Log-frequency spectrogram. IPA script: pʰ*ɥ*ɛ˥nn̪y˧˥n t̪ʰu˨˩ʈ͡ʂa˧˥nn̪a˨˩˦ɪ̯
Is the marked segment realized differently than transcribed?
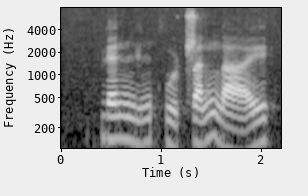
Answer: no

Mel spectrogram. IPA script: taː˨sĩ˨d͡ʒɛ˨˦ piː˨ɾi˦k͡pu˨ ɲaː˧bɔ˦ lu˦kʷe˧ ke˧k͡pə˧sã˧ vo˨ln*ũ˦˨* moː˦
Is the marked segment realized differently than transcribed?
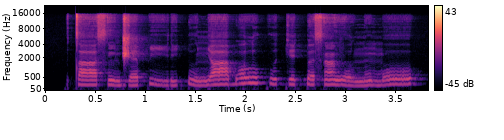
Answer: no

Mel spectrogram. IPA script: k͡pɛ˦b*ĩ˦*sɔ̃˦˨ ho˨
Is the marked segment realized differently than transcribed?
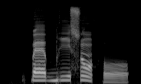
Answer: yes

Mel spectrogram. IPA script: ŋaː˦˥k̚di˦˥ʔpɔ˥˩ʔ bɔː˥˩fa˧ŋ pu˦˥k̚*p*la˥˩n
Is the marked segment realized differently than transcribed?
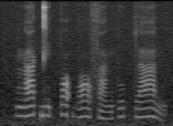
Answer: no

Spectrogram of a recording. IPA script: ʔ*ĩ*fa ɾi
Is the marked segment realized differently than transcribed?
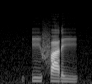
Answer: yes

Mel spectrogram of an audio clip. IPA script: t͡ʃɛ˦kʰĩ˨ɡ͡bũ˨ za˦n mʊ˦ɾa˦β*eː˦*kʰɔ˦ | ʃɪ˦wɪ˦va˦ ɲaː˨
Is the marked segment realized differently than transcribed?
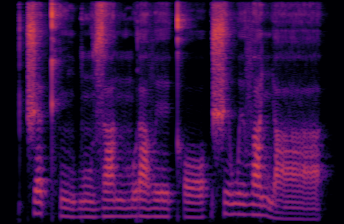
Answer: no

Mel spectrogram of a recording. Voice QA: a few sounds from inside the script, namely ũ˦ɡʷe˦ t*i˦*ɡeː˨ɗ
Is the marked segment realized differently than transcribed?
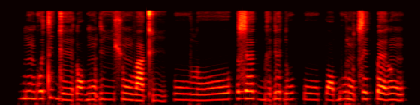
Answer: no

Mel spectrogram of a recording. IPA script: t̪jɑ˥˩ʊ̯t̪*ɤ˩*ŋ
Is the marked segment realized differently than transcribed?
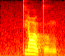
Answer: no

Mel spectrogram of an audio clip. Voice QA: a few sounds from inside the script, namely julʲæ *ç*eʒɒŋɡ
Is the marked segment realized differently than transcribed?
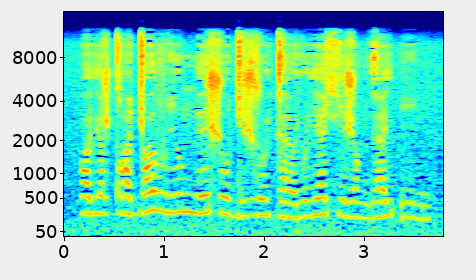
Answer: no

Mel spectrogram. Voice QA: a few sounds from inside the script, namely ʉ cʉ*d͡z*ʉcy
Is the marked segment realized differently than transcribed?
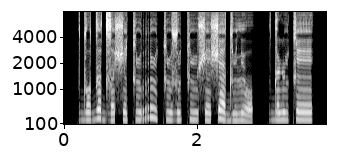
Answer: yes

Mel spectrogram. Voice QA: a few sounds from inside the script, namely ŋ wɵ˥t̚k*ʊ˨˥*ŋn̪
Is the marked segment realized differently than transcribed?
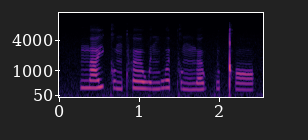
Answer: yes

